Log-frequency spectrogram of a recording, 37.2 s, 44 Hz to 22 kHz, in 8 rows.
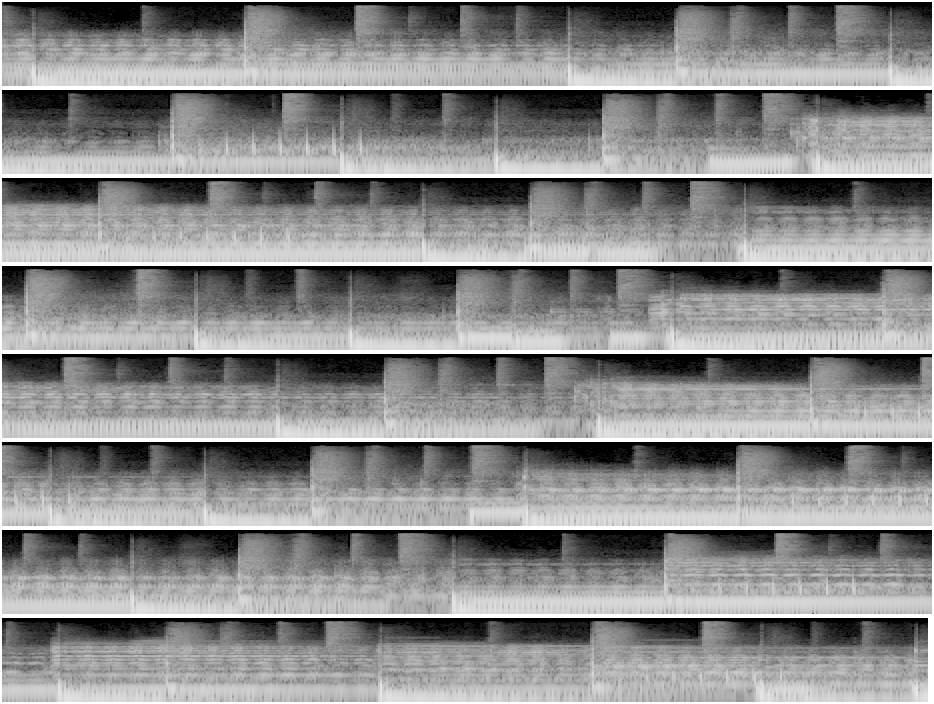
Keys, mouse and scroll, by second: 4.7 scroll down 1, 7.7 scroll up 1, 9.3 scroll down 1, 10.2 scroll up 1, 17.5 scroll down 1, 19.3 scroll up 1, 31.4 scroll down 1, 32.6 scroll up 1.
